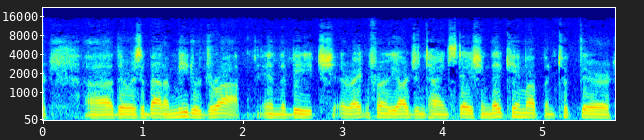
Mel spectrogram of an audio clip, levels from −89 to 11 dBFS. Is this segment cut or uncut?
cut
